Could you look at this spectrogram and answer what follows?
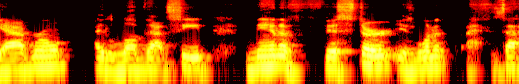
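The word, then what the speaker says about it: Nana Visitor: Na visitor. That's what you're saying. Yeah. Yeah. I can never pronounce her name.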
